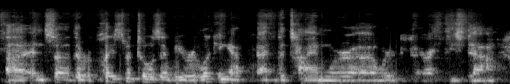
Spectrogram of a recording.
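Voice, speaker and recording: Noticeable noise sits behind a speaker who talks fairly quickly. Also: man. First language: not English. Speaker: software engineer. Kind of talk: conference talk. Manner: many filler words (uh, um).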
